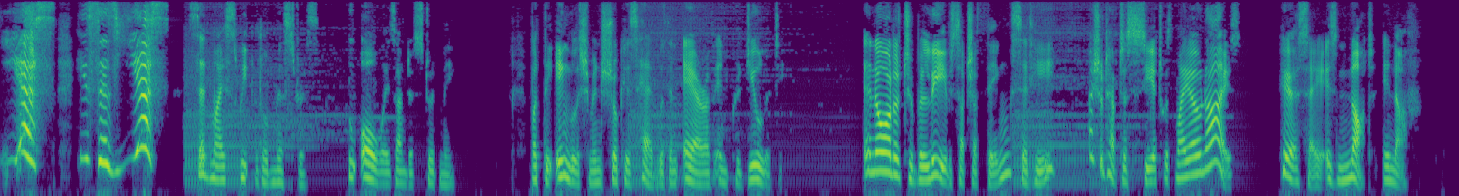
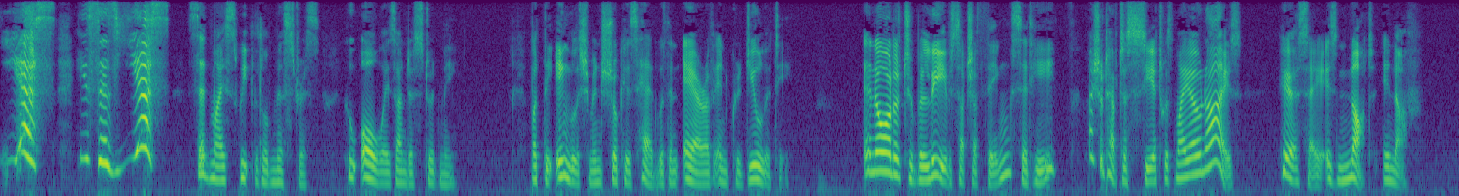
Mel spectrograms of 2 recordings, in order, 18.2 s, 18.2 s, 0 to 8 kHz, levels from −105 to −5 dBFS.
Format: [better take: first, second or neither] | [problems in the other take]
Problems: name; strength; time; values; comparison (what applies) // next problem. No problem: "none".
second | noise reduction (classical method spectral subtraction)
